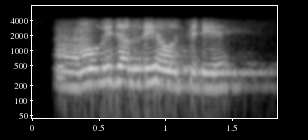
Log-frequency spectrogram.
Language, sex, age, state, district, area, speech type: Odia, female, 30-45, Odisha, Mayurbhanj, rural, conversation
